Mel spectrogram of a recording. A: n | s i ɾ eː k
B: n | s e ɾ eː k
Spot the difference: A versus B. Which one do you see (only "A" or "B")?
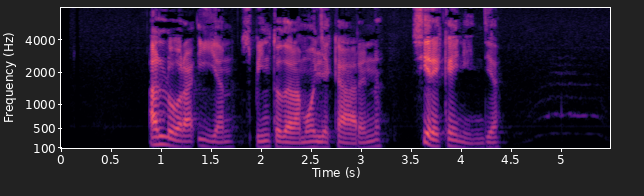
A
